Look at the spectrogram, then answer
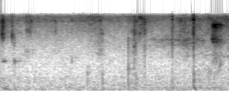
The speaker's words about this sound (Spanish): Escúchame, que estoy comiendo.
